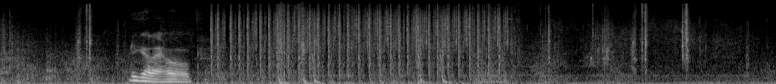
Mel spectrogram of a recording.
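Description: The Swan Song weapon in the Blood Reaver video game fires a rapid stream of shots with shot queuing, a dense rattling burst lasting a few seconds. A voice briefly speaks around the gunfire, which is followed by lighter clicks.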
